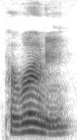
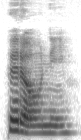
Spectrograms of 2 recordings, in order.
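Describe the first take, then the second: First: It is said in a British English accent. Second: It is said with an Italian pronunciation. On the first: "In British English, it's Peroni" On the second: "In Italian, this is pronounced Peroni"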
